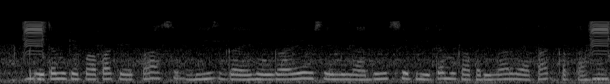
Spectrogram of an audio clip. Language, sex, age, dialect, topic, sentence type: Hindi, male, 36-40, Hindustani Malvi Khadi Boli, agriculture, statement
